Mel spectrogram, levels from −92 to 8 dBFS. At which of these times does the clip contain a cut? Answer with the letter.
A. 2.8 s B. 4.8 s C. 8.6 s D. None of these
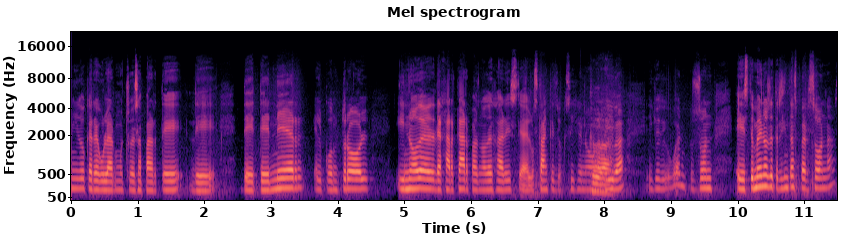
C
